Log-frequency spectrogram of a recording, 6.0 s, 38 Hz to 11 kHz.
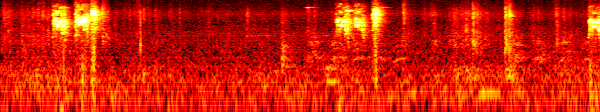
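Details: Indoor wild sparrow, resident in a home from autumn 2006 to summer 2007 after flying in from a balcony; bright, high chirps come in clusters of two or three, separated by quiet gaps of a few seconds.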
